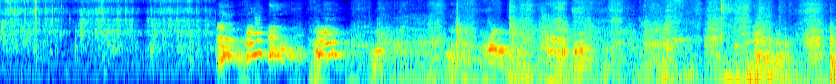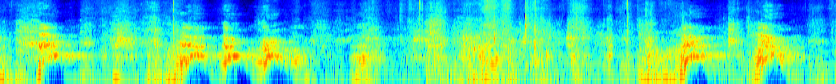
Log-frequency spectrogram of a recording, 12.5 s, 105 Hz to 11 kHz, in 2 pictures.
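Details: Puppies of the dog Chiro, 183 days old, at Ain village, Japan, filmed 25 October 2018 as four pups gather. Short bark-like yelps and whimpering voices recur in rapid, irregular bursts, with voices mixed in.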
